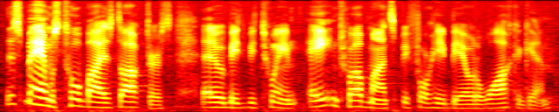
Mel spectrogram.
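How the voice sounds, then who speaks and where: A man's voice: medium pitch, expressive, fairly quick, fairly bright tone. A man in his late teens with an American accent, delivering a prepared commencement speech as a student speaker into a podium microphone. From United States. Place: school auditorium stage.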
